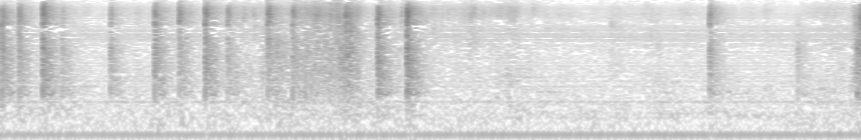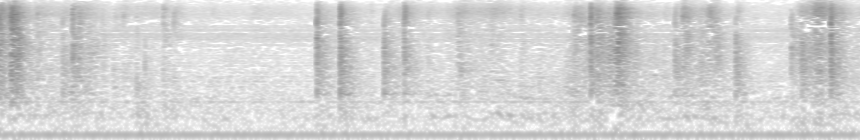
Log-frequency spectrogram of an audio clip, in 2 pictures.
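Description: Chalk writing on a blackboard: sharp taps and short scratching strokes in irregular bursts, with pauses of a second or two between them, over a steady low room hum.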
